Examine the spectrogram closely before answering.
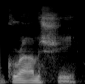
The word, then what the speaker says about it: Gramsci: he's an italian by the name of antonio gramsci i think that's how it's pronounced he was sardinian g-r-a-m-s-c-i and he was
